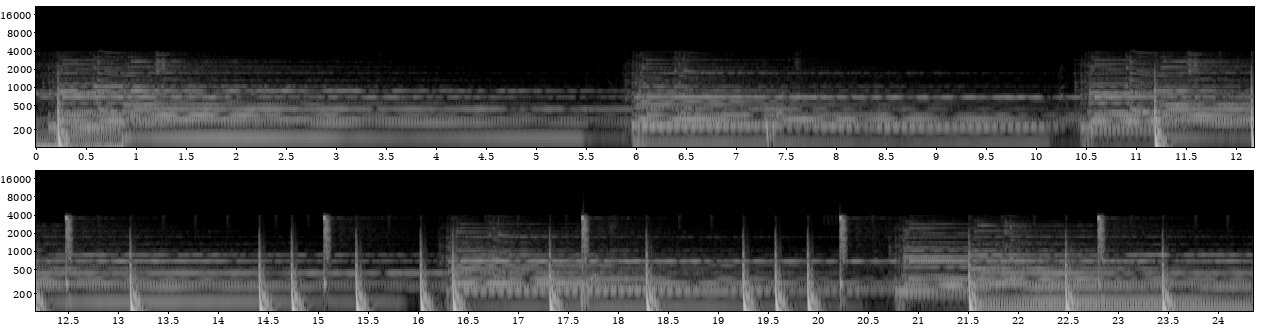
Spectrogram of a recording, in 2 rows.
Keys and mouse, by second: 10.9 click, 19.1-19.8 drag, 23.8-24.3 drag.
